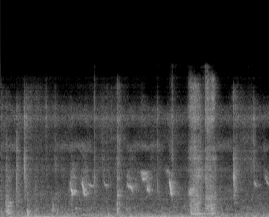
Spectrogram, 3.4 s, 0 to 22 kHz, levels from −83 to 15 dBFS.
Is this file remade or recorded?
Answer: remade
